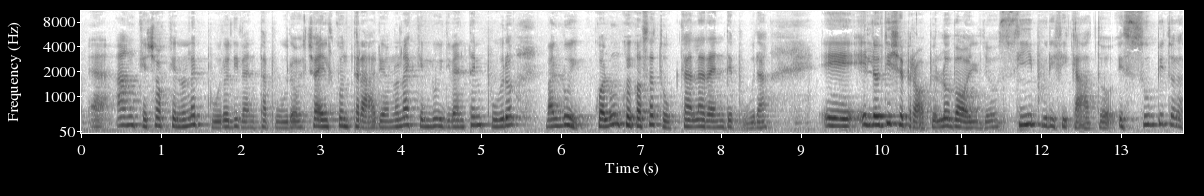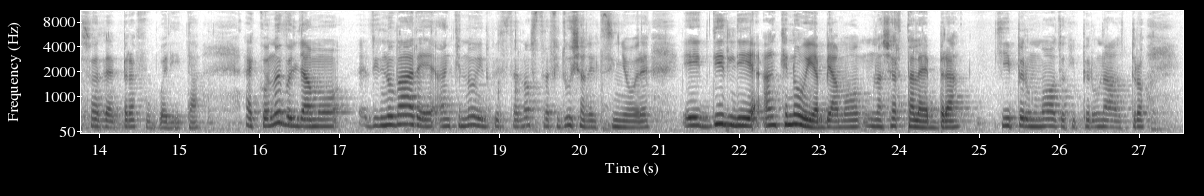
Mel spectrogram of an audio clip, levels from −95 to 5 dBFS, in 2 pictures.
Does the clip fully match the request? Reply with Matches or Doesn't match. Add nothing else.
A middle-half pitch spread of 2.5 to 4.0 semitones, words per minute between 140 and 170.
Matches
